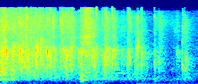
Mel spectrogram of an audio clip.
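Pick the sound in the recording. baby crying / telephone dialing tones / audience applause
audience applause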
